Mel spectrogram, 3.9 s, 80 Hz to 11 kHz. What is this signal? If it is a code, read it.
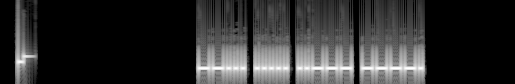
Morse code, heard as a keyed tone, about 44 wpm, 700 Hz. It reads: 7529
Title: Numbers - 4-Digit 45wpm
